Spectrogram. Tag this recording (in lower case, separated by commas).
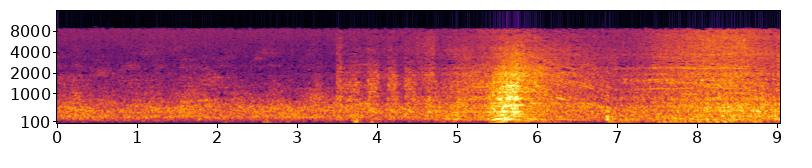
car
